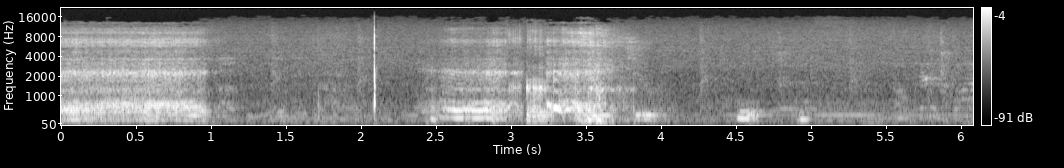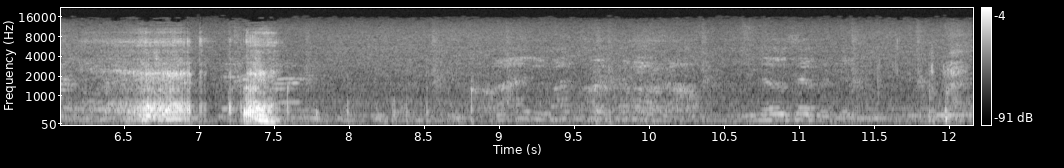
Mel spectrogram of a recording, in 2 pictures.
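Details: Irregular rough snoring with quieter snorting breaths and faint background noise during sleep. It is likened to a garbage disposal with a nail in it.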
